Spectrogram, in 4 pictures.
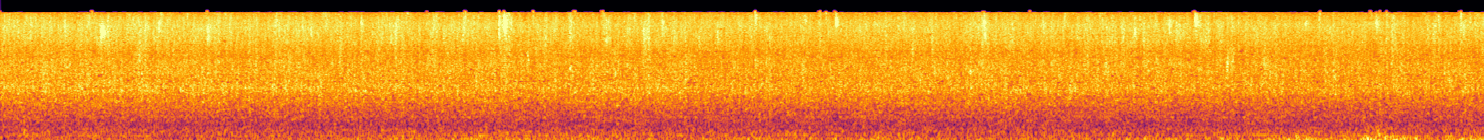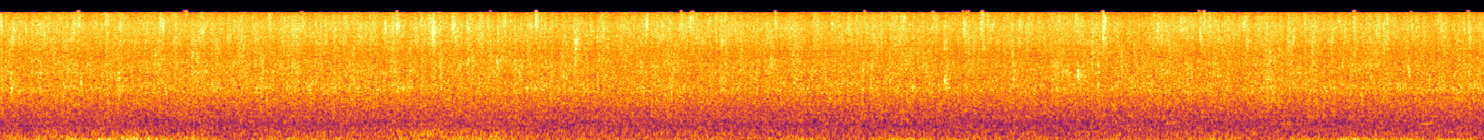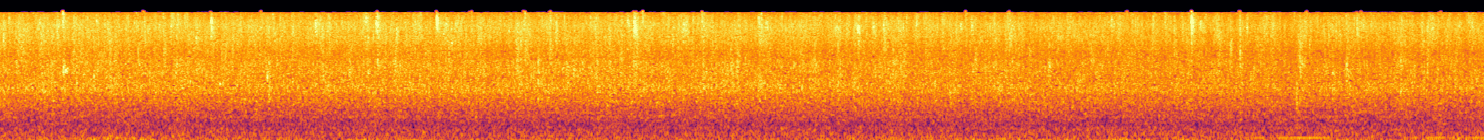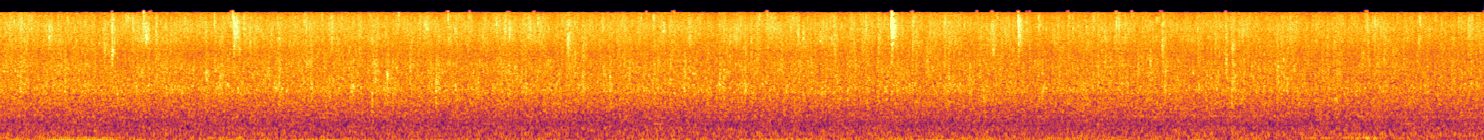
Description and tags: Rain in garden
Recording of a rainstorm in my garden.
weather, atmo, rain, ambient, rainstorm, field-recording, grass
